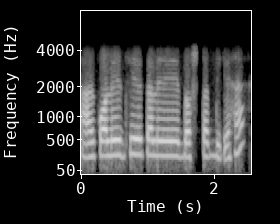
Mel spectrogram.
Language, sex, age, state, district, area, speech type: Bengali, female, 18-30, West Bengal, Alipurduar, rural, conversation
